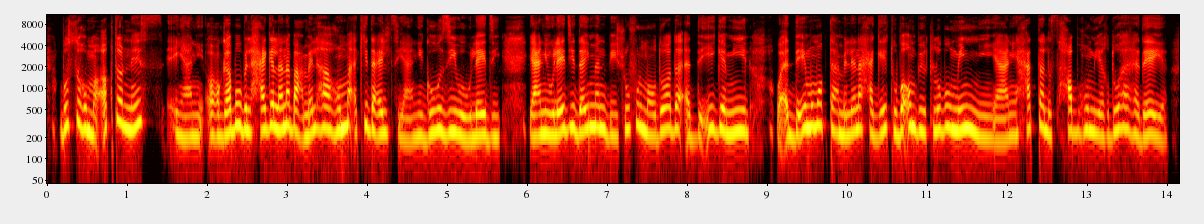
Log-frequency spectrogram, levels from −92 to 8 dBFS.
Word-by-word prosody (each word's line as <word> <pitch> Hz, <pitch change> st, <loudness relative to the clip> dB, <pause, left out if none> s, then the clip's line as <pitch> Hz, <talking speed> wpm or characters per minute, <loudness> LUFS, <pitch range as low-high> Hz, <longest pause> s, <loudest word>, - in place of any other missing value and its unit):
بُص، 295 Hz, +7 st, -2 dB
هم 260 Hz, -7 st, +3 dB
أكتر 325 Hz, -, -1 dB
ناس 300 Hz, +4 st, +3 dB, 0.2 s
يعني 210 Hz, -5 st, -6 dB
أعجبوا 225 Hz, +7 st, +2 dB
بالحاجة 260 Hz, +2 st, +1 dB
اللي 265 Hz, -3 st, +5 dB
أنا 300 Hz, +2 st, +5 dB
باعملها 250 Hz, +3 st, +1 dB
هم 260 Hz, +3 st, +4 dB
أكيد 300 Hz, -2 st, -2 dB
عيلتي، 230 Hz, -2 st, -2 dB
يعني 200 Hz, +2 st, -6 dB
جوزي 240 Hz, +3 st, +1 dB
وولادي. 205 Hz, 0 st, 0 dB, 0.4 s
يعني 215 Hz, +2 st, +2 dB
ولادي 245 Hz, +6 st, +3 dB
دايمًا 270 Hz, +4 st, +3 dB
بيشوفوا 265 Hz, +4 st, -1 dB
الموضوع 250 Hz, +1 st, +1 dB
ده 265 Hz, -1 st, -2 dB
قد 205 Hz, -2 st, -7 dB
إيه 270 Hz, +4 st, -3 dB
جميل 245 Hz, -1 st, +1 dB, 0.3 s
وقد 210 Hz, +1 st, -2 dB
إيه 265 Hz, +7 st, +2 dB
ماما 290 Hz, +2 st, +5 dB
بتعمل 235 Hz, -7 st, -3 dB
لنا 255 Hz, +3 st, 0 dB
حاجات، 240 Hz, +1 st, -4 dB
وبقوا 265 Hz, +5 st, +3 dB
بيطلبوا 255 Hz, +2 st, -2 dB
منّي 250 Hz, -6 st, +3 dB
يعني 190 Hz, +4 st, -5 dB
حتّى 265 Hz, +4 st, -4 dB
لأصحابهم 245 Hz, +2 st, -2 dB
ياخدوها 230 Hz, +3 st, -4 dB
هدايا. 205 Hz, -2 st, -3 dB
245 Hz, 165 wpm, -23 LUFS, 215-270 Hz, 0.4 s, اللي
